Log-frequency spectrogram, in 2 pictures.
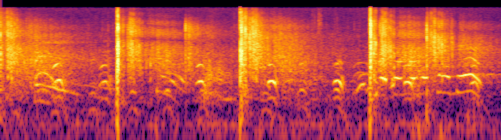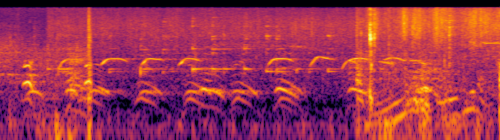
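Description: Stockwhip cracks during a cattle muster: about five sharp, single cracks spaced a second or more apart, over a run of short repeated rising-and-falling calls.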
